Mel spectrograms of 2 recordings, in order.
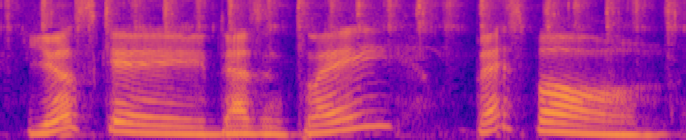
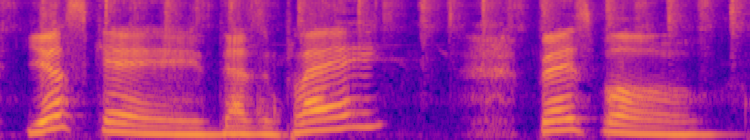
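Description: Both takes have the same delivery.

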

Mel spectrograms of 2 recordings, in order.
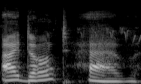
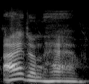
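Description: First: The phrase is spoken slowly and carefully. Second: The phrase is spoken quickly and run together. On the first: "ゆっくり言うと" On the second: "早く言うと"

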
